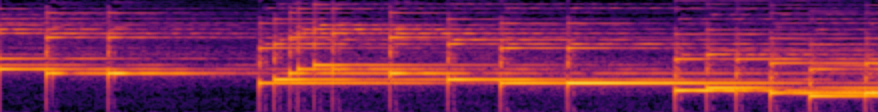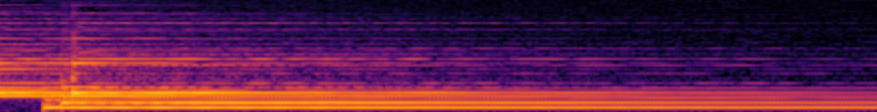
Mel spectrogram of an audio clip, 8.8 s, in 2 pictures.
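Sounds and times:
Oriental Bells factory preset demo: 0:00.0 - 0:08.7.

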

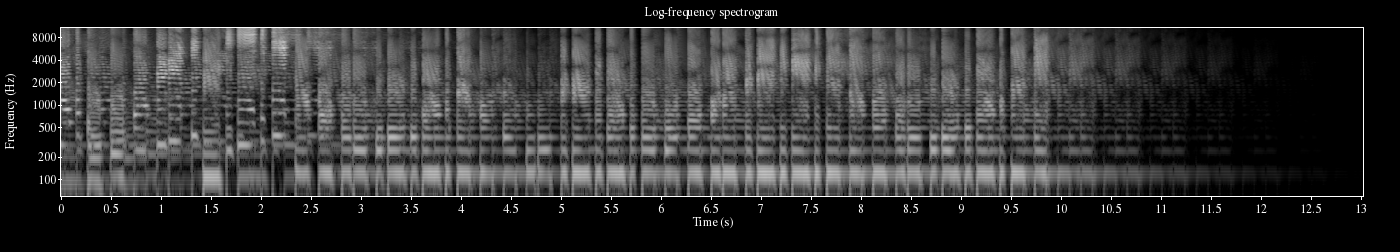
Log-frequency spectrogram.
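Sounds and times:
overdriven synthesizer: 0:00.0 - 0:09.0.

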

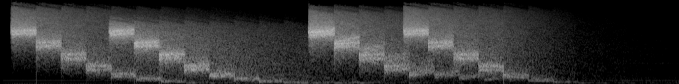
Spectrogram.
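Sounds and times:
laser sound effect: 0:00.1 - 0:05.8.

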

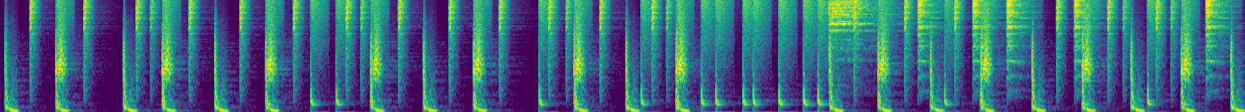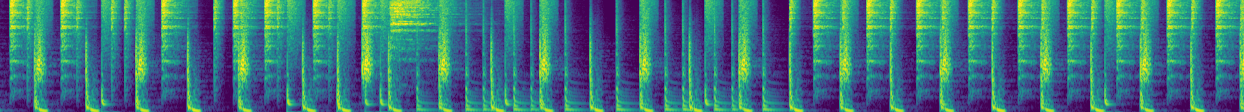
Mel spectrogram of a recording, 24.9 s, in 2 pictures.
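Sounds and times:
house drum kit: 0:00.0 - 0:24.8.

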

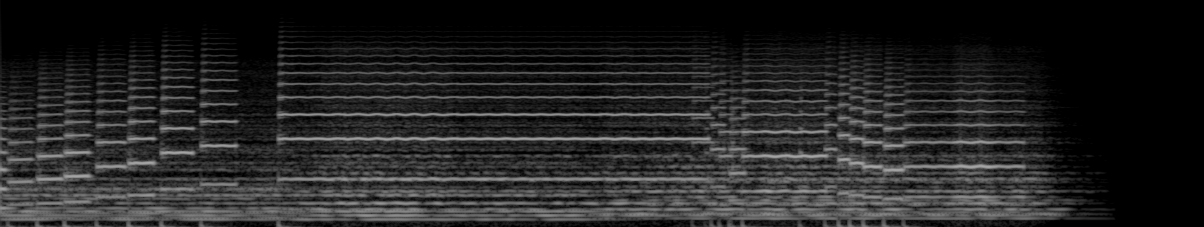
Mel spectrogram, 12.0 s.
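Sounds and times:
breath trumpet split on Yamaha TX16W synth: 0:00.2 - 0:10.6.

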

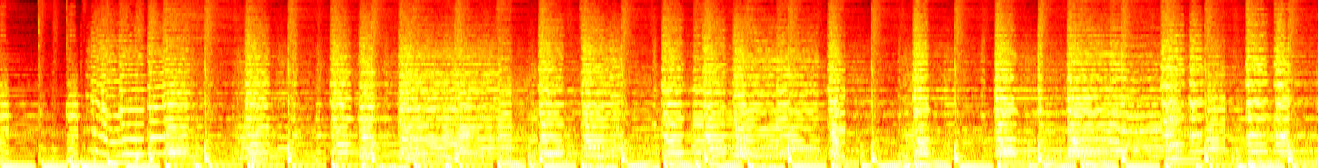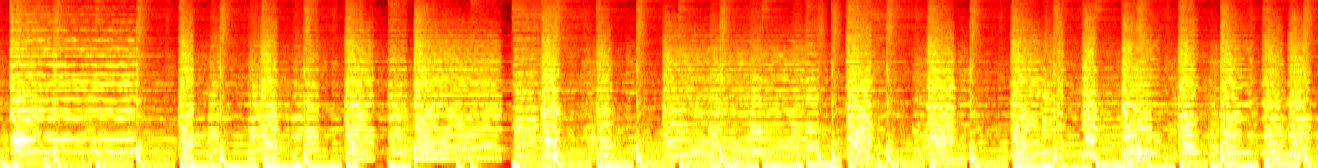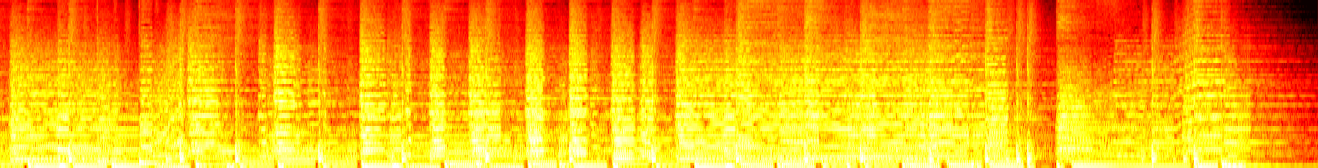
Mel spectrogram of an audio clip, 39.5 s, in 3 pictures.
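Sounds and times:
big band orchestra playing swing and jazz: 0:00.0 - 0:39.5.

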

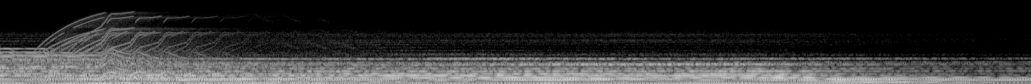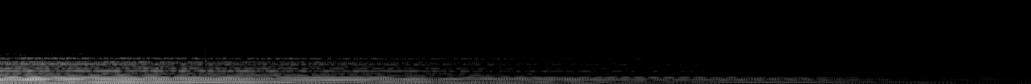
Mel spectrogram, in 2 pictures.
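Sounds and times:
avant choir: 0:00.0 - 0:14.6.

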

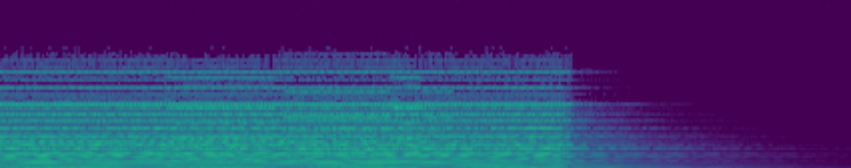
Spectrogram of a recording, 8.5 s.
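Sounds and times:
pipe organ tutti: 0:00.0 - 0:06.6.

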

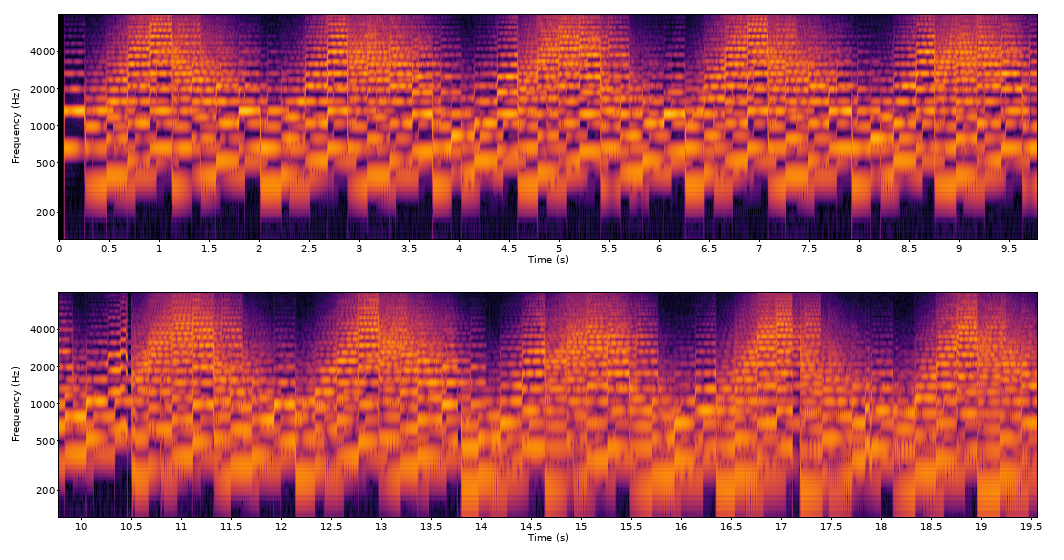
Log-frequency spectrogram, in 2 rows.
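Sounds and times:
lead synth: 0:00.1 - 0:19.5.

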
